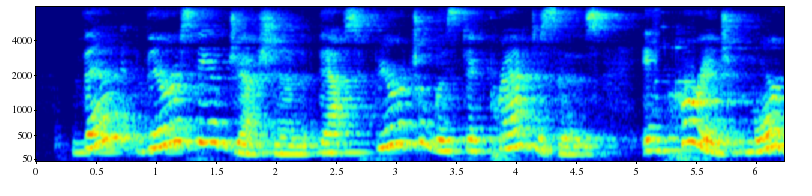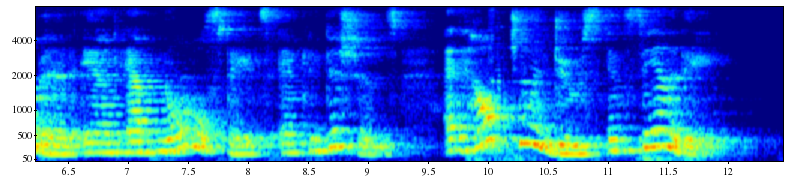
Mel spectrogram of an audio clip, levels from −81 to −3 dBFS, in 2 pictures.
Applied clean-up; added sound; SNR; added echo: neural separator model SepFormer DNS4.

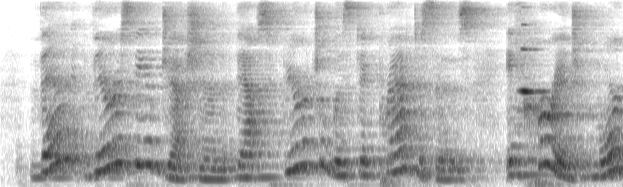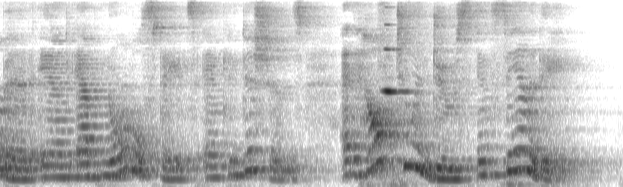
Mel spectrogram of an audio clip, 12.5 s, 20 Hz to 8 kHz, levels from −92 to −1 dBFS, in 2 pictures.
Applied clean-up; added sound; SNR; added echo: none; Wind instrument, woodwind instrument; 0 dB; reverberation time 0.9 s.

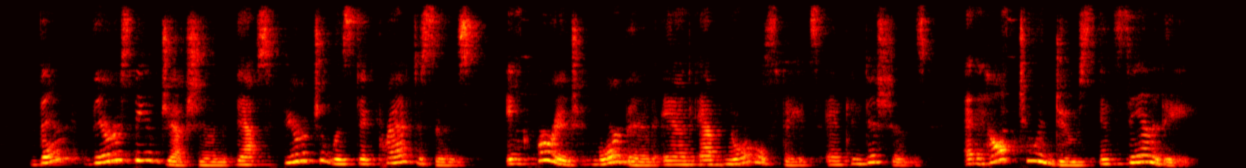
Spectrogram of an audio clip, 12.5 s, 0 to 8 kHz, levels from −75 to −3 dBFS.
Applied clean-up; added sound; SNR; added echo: neural mask model DeepFilterNet 3.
